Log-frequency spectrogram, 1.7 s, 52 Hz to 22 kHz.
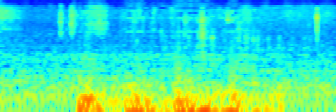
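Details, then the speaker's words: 2017 Hyundai Elantra after new short block and machined cylinder head, pulling gently from a stop: smooth, deep engine rumble with no tick or valve-train knock; cylinder 3 misfire seen earlier. "so from a stop I'm gonna go accurate a little bit yeah so far there's no noise"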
